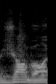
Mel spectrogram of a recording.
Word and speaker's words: jambon: We both share the same common ancestors, and both of us grew up hearing the H sound. For the sound je. So for example, for my name, Hombon, you should have jambon, it's pronounced Hombon.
